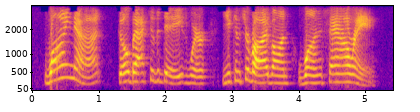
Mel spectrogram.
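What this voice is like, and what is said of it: Impression of Mark Levin. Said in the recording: “this is how he speaks... same as my Ted Cruz impression”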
